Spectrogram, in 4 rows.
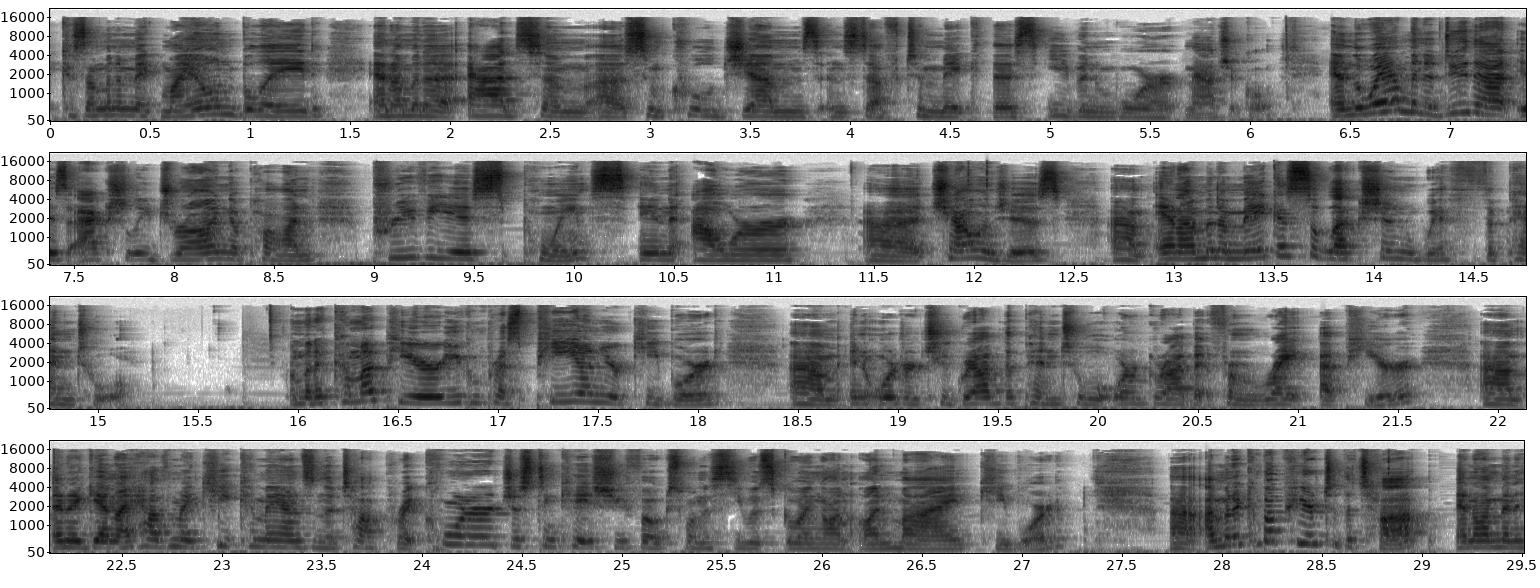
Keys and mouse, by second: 11.9 click, 28.7 click.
